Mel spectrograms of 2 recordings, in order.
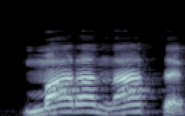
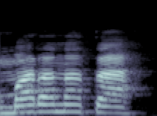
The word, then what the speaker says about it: Maranata: aramaico dialeto de Jesus eu clamo Maranata como dizem os protestantes e evangélicos com a tônica na penúltima sílaba ou Maranatha Maranatha como dissemos nós católicos é uma tônica na última sílaba mas o significado é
